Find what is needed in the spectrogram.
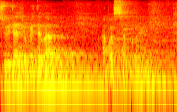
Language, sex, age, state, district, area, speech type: Odia, male, 30-45, Odisha, Balangir, urban, spontaneous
